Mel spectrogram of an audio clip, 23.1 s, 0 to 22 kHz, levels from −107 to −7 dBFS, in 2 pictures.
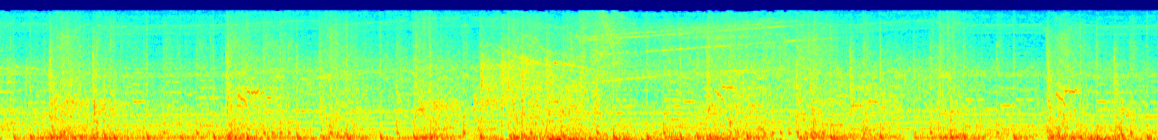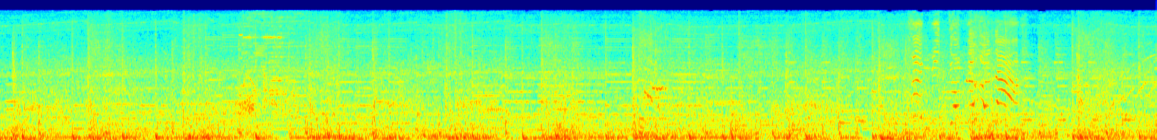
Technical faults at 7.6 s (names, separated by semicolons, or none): none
